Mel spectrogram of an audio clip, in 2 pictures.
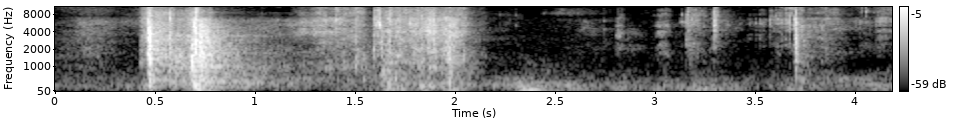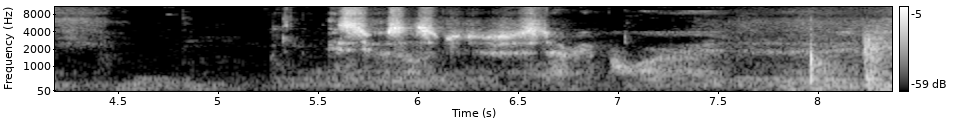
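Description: Soft, indistinct talk, some of it whispered, in short bursts with near-silent gaps between them.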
